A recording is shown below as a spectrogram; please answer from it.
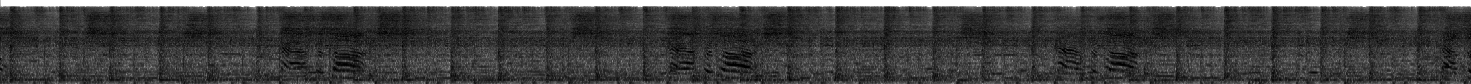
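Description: Live rock band playing a song on electric guitar, bass guitar and drum kit, with a singer's voice sliding up and down in short phrases over it.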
